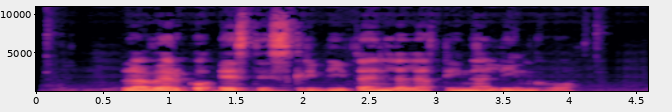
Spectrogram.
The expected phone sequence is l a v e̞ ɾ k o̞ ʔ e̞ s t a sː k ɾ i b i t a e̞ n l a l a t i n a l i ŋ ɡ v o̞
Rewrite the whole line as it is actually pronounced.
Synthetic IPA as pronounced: l a v e̞ ɾ k o̞ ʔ e̞ s t i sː k ɾ i b i t a e̞ n l a l a t i n a l i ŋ ɡ v o̞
